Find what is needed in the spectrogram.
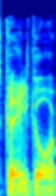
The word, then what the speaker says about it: Gaelgoer: It's Gael Goer, but it's spelled in the English way, G-A-E-L-G-O-E-R.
